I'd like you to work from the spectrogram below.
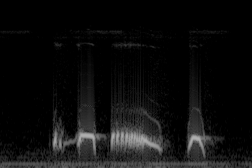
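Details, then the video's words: A decoy spotted dove coos to draw wild doves in. Four low notes: a brief opener, a sustained coo, a wavering descending coo, then one short closing note, with a faint constant hum beneath. "Tiếng Chim Cu Gáy Mồi Đất Gáy Gọi Bổi, Chiêu Bổi"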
